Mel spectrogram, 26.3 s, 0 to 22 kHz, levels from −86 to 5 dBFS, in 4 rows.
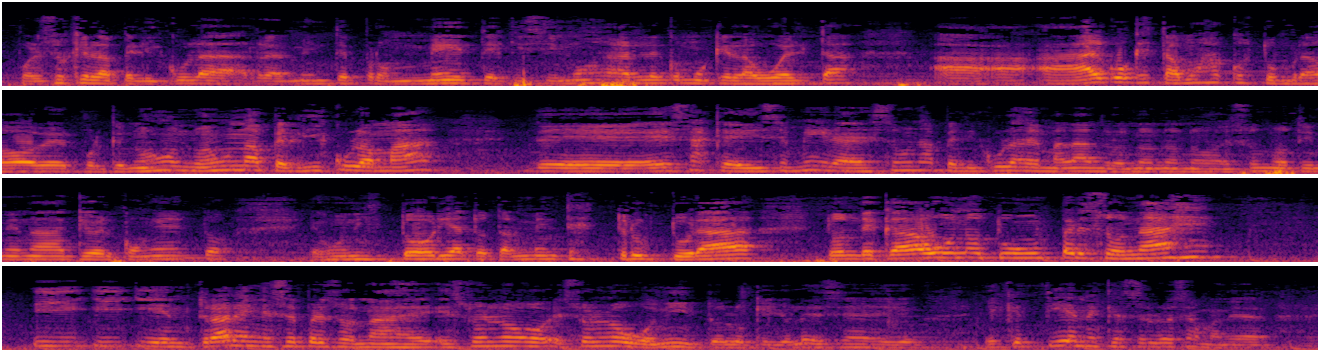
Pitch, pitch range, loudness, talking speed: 155 Hz, 145-190 Hz, -26 LUFS, 210 wpm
